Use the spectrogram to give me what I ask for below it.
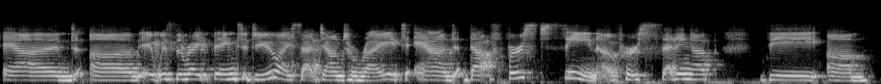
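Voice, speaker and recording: Woman writer chatting in an interview, kinda halting storytelling, echoey room, bit of background noise. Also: medium pitch. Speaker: guest, writer of an audio drama podcast. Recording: roomy, dull, noisy amateur recording.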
